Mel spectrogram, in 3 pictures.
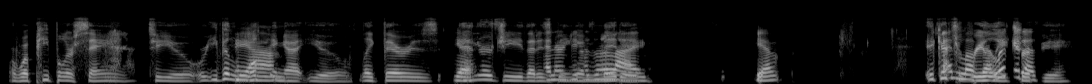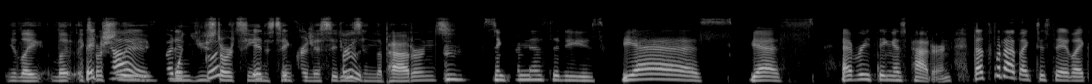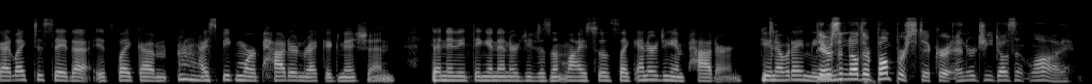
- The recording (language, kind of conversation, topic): English, unstructured, What factors would you consider before making an important wish or decision that could change your life?
- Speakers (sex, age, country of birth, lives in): female, 40-44, United States, United States; male, 40-44, United States, United States
- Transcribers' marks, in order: other background noise; drawn out: "Yes"; tapping; throat clearing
